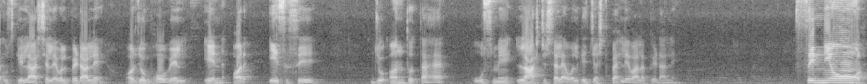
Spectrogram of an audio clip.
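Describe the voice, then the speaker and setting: Slow-spoken young man teaching pronunciation. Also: medium pitch. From Bihar, India. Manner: repeats example words loudly several times, stressing syllables; plain explanatory tone, mixes English terms into speech. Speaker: Spanish teacher. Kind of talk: slow screen-share language lesson.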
